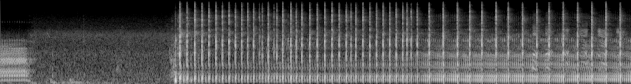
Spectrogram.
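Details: 1985 Yamaha QT50 two-stroke scooter, muffler removed to rule out an exhaust blockage: fires loud and crackly, pops along steadily with only a slight lift and will not rev up; cause eventually found.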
